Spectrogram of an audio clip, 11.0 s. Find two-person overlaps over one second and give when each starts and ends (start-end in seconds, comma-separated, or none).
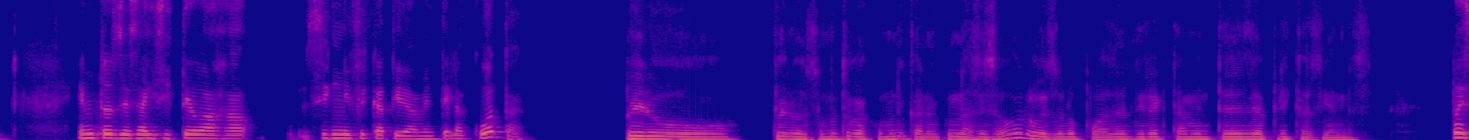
none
